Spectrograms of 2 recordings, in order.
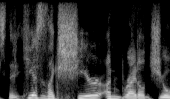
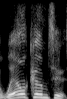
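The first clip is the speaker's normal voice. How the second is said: excited radio announcer; 7 semitones higher, 4 dB louder, slower than usual. Shown as a demonstration. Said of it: "what I just did there was".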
